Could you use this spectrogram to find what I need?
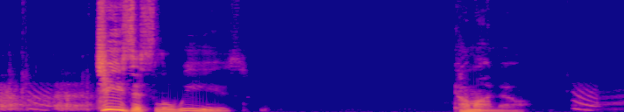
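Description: A video game explosion bursts loudly from a television speaker.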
